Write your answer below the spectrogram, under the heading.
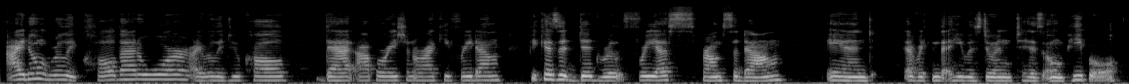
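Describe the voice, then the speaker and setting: A woman in her thirties from Iraq, a guest on an interview, telling her life story in an earnest, animated way. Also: on the low side. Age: 30s. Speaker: guest, school board candidate.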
